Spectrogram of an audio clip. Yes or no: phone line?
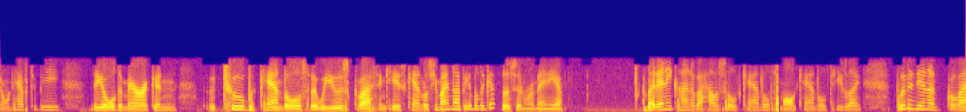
yes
